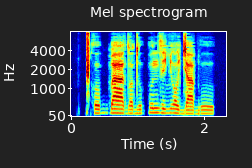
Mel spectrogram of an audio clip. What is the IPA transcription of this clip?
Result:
ǁʰ o b ɡ͡b aː d ɔ d u k͡p u n z ɨ ʎ ɔ ɟ aː b u

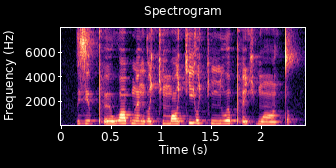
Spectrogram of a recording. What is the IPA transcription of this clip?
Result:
zʲ o pʼ ʏ w ɒ b ɛ̃ ɡ ɒ c m ɔ c j o c ɲ u ə̯ pʼ ɛ̃ ç b ɔ̃ t

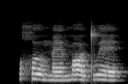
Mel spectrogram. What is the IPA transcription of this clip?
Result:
χ o˥˧ m æ˧ m ɑ˥˧ tʷ ɛ˥˧

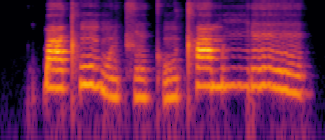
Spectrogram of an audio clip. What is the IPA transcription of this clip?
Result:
k͡p a˦ tʰ ũ˦ ɡʷ ĩ˨ t͡s e˨ kʼ ũ˨ tʰ a˦ m iː˦ ɾ eː˦˨

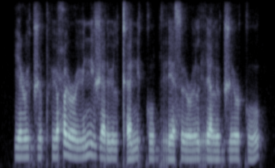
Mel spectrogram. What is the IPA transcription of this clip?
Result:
i ɭ y ɡ ʒ ʉ pʰ y ħ ʉ ɹ y nʲ ʉ ʒ ɛ ɾ y l kʼ ɛ nʲ ɵ k u b rʲ ɛ s ʉ ɹ ʉ l rʲ ɑ l ʉ ɡ ʒ y ɹ k u

